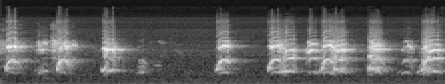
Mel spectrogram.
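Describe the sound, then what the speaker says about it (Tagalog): A dog barks and yips in quick bursts, a pair of sharp barks, a pause, then a rapid run of several more, close and fairly loud. "Grabe ang ingay ng aso, ah."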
